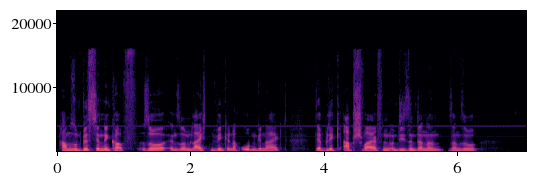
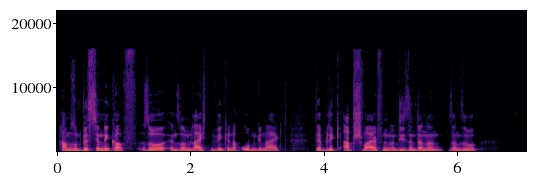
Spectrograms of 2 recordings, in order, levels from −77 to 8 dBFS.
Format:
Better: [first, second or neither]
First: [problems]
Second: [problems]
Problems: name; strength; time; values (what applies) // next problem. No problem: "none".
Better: second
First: high-pitched whine; faint; throughout; 4 kHz, 35 dB below the speech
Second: none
